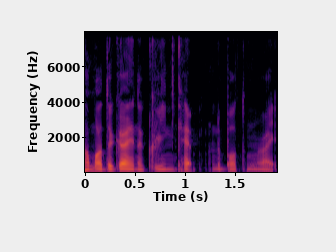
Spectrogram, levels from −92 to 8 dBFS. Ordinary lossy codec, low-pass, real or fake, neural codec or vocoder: none; none; real; none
